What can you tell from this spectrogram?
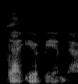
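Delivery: low whispered scolding. Real, not acted. Owner scolding the dog, low whisper. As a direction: whisper the threat to the pet.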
